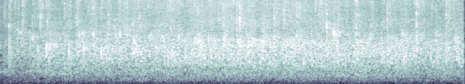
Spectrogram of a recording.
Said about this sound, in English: Moms, thank you for everything. Can we give a round of applause for our mothers in the house?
